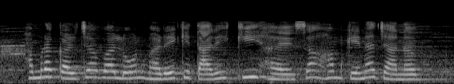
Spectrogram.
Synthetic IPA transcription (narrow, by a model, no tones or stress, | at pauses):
hɐmɾakɐɾt͡ʃaʋaloːnbʱɐɾekit̪aːɾiːxkiɦɛsəɦɐmkɛːnad͡ʒaːnəb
